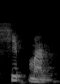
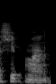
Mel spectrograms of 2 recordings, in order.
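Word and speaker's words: 십만: makanya untuk 100100.000 itu dibacanya adalah shipman artinya apa ini puluhan ribu kan Man kemudian ditambah dengan yang 10 ini di depan adalah SH seperti itu Mak kita bacanya Shi Man ya kalau misalkan ada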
